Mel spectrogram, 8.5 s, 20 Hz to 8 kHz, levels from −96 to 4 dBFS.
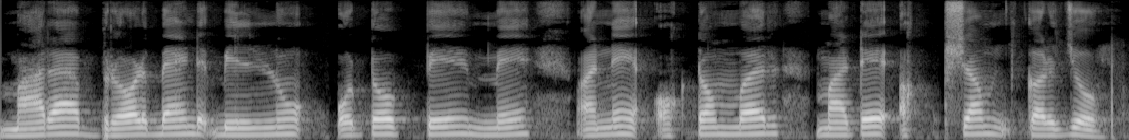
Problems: none marked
